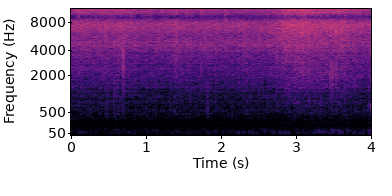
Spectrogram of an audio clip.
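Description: Shrimp and garlic browning in butter in a pan with half a lemon squeezed in, giving a soft, steady frying sizzle that swells slightly toward the end.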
